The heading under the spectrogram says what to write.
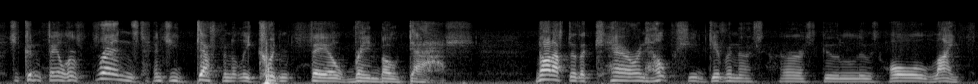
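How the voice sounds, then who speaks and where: A man narrating a story in a theatrical, emphatic style with dramatic pauses. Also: on the high side, low-quality recording. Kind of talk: dramatic fan-fiction story reading.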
